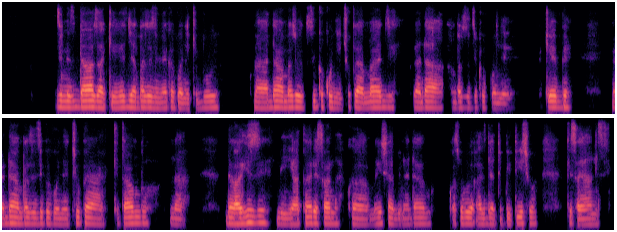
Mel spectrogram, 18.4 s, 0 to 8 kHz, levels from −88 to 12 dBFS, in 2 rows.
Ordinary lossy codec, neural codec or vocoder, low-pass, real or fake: Opus, 16 kbps; codec, 44.1 kHz, 7.8 kbps, Pupu-Codec; 7.2 kHz; fake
